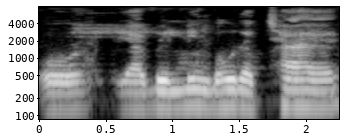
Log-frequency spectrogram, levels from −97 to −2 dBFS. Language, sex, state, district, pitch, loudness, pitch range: Hindi, male, Jharkhand, Jamtara, 140 Hz, -22 LUFS, 130-145 Hz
